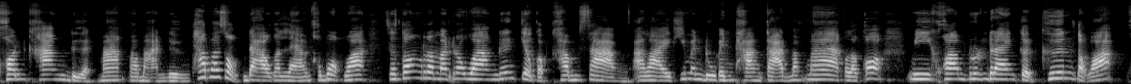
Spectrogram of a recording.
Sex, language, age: female, Thai, 20-39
